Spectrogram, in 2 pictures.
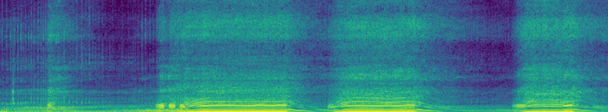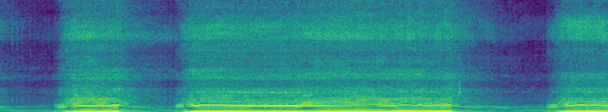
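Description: A chainsaw revs and bites into wood repeatedly, its loud engine whine rising and dipping in cycles with brief idling pauses between cuts.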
